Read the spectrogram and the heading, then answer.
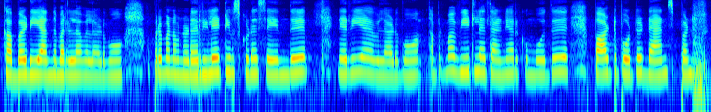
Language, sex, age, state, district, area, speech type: Tamil, female, 18-30, Tamil Nadu, Krishnagiri, rural, spontaneous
